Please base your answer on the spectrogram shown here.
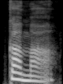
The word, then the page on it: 干吗: gàn má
